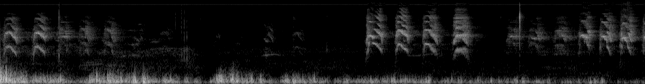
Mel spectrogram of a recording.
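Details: Indian green ringneck parrots, several birds, give harsh squawking calls in quick bursts of short rising-falling notes, clustered and repeated, over a steady low rumbling background noise.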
